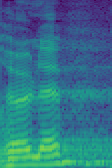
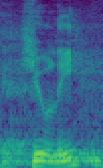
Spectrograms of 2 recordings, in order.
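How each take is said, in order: First: The surname is pronounced with Dutch sounds. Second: The surname is pronounced with American sounds.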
